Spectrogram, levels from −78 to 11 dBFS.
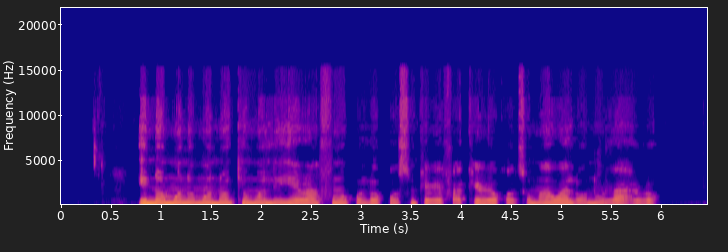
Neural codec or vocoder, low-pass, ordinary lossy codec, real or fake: none; 14.4 kHz; Opus, 16 kbps; real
